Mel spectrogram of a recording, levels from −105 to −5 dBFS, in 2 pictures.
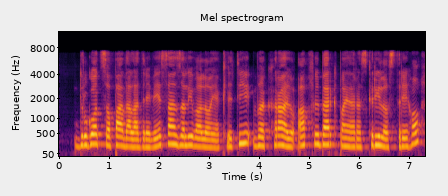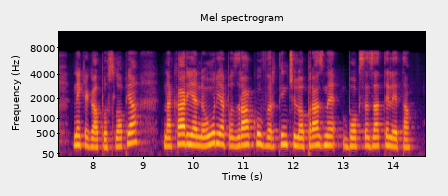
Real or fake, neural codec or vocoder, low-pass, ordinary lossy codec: fake; codec, 16 kHz, 4 kbps, X-Codec, HuBERT features, trained on balanced general audio; 7.2 kHz; none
